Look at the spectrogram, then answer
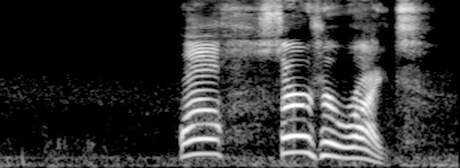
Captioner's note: normal voice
